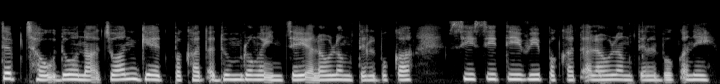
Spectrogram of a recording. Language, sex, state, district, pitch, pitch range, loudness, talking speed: Mizo, female, Mizoram, Aizawl, 215 Hz, 205-225 Hz, -14 LUFS, 200 wpm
